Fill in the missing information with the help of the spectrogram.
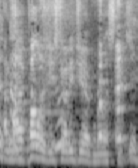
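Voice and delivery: loud, helpless laughing apology. Real, not acted. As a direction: apologise through real laughter. Laughing at bad German attempt.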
